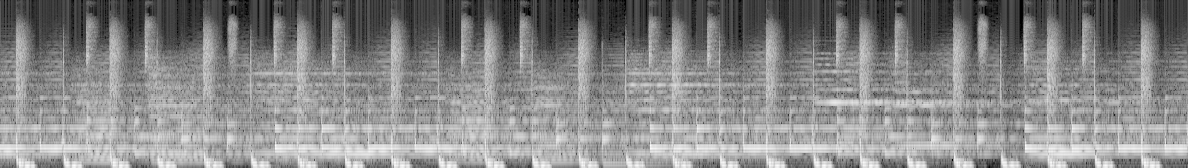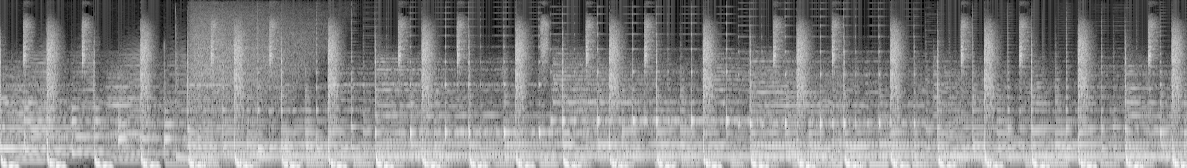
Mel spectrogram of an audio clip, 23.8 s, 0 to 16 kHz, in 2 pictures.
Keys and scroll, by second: 0.1 4, 2.2 3, 2.6 ], 3.0 Delete, 4.4 4, 8.7 2, 21.8 ], 22.2 ].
